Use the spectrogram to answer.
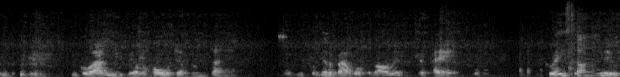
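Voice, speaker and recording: Speaking in a Mississippi accent, a man keeps a moderate pace. His loudness swings widely. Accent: US Southern, Mississippi. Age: 60s. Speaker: farmer and cooperative representative. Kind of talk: panel talk. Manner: halting.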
